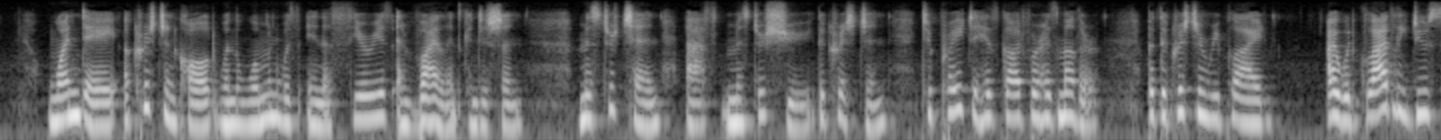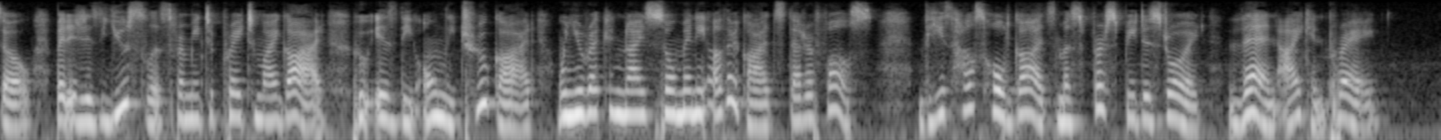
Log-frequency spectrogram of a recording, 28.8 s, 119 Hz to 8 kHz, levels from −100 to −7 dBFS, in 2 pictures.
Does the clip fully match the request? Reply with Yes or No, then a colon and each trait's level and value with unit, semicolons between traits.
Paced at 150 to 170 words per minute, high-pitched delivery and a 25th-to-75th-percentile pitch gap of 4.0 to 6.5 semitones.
Yes: average, 160 wpm; high, 225 Hz; average, 4.3 semitones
